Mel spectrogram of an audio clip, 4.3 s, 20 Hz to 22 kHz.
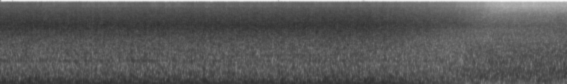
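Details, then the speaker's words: Cummins 5.9 diesel tractor pulling a grain cart, held at about half throttle: a steady, deep drone behind hiss, pulling evenly with no knocks or misses; sounds healthy. "just listen to this i love that sound five nine cummings about half throttle"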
